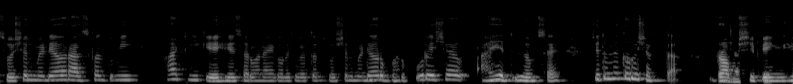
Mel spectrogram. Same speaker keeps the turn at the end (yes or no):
yes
